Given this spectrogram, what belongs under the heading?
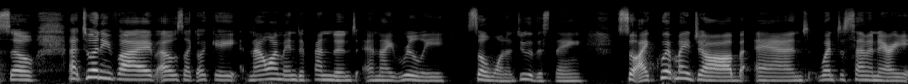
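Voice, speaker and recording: A woman from Lebanon, a minister telling her story as a guest in a casual interview, lively and self-mocking. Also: medium pitch, clean tone.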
